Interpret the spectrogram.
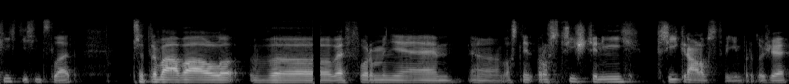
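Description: A speech recording carried over a call path whose Opus coding, consistent with about 24 kbps, already caps the band near 8 kHz, and it contains two kinds of fault. The first is a lost packet rebuilt from error correction, heard three times: 2.77–2.83 s, 4.03–4.17 s and 5.47–5.61 s. Each span is 40 ms, 80 ms and 80 ms of sound that turns briefly rough and grainy with no gap. This points to the decoder filling the holes from the lower-quality redundant copies carried in the following packets, roughly two, four and four packets' worth. On a spectrogram these appear as short vertical strips of smeared, noisier texture, and the waveform stays continuous through them. The second is an input switched to a poorer device at 3.13 s, likely a change of microphone or headset profile. An 80 ms silence marks the switch, visible as a flat gap in the waveform. From there to the end, nothing appears above 7.6 kHz, so the spectrogram's upper edge drops slightly, and a faint new noise floor about 50 dB below the voice fills the pauses. 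Loudness stays roughly the same, but the tone changes.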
